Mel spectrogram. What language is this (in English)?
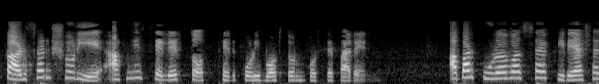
Bangla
